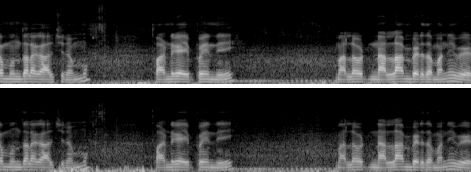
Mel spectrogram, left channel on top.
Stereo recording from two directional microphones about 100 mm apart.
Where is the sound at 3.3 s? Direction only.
5° right (ahead or behind).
